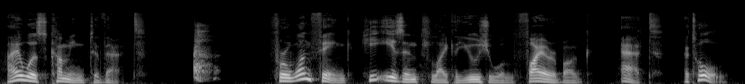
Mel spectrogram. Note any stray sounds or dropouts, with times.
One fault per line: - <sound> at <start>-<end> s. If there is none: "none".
- cough at 1.9-2.2 s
